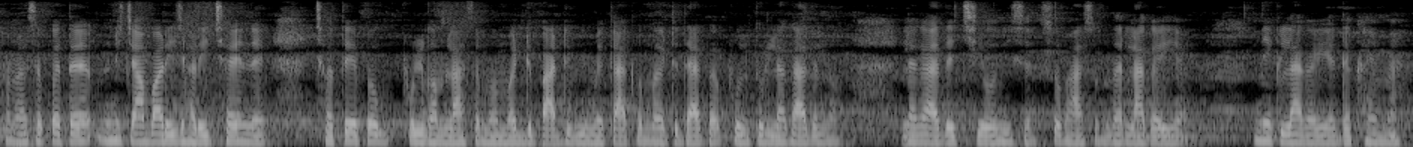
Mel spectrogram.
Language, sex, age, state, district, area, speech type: Maithili, female, 60+, Bihar, Purnia, rural, spontaneous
